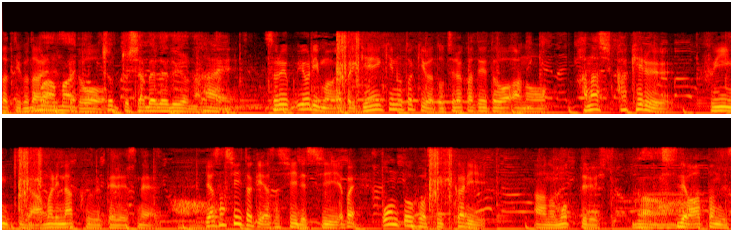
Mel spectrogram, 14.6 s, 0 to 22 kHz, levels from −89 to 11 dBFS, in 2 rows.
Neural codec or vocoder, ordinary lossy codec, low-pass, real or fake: none; none; 7.2 kHz; real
